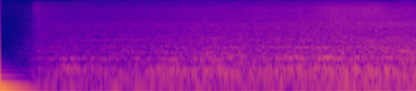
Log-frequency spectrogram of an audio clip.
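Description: Marker pen drawing a long curved line on a whiteboard, heard as a soft, even rubbing over steady background noise.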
